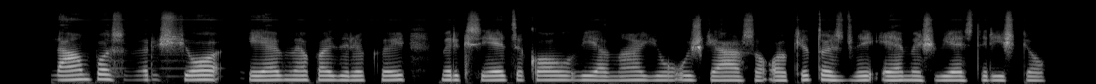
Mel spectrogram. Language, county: Lithuanian, Telšiai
